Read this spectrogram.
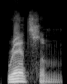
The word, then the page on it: ransom: American English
